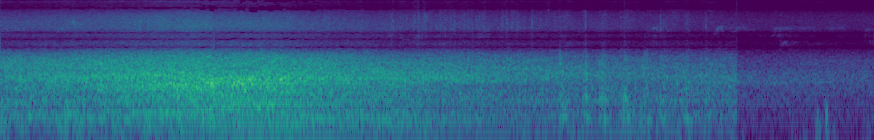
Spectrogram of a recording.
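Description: A car drives past close by on the road.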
